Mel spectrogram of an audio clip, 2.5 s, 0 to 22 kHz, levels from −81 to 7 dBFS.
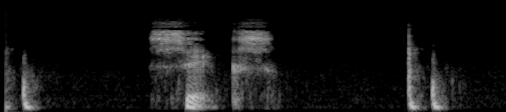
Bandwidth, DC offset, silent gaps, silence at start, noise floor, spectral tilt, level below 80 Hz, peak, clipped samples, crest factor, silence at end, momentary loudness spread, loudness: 10.5 kHz; under 0.1%; none; 0 s; -68 dBFS; -3.5 dB/octave; -68 dBFS; -4 dBFS; under 0.1%; 22 dB; 0.3 s; 9 LU; -24 LUFS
